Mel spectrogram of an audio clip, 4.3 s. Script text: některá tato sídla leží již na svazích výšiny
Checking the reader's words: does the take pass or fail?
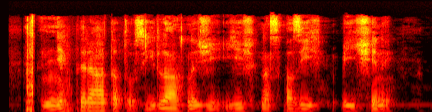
pass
